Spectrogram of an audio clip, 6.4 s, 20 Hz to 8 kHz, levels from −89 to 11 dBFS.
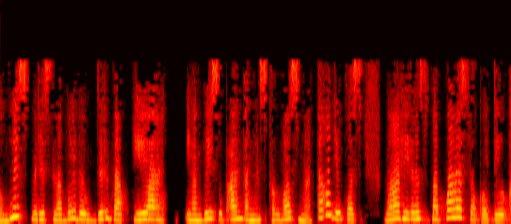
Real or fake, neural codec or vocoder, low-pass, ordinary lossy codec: fake; codec, 16 kHz, 0.5 kbps, FreqCodec, smaller model; 7.2 kHz; MP3, 24 kbps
